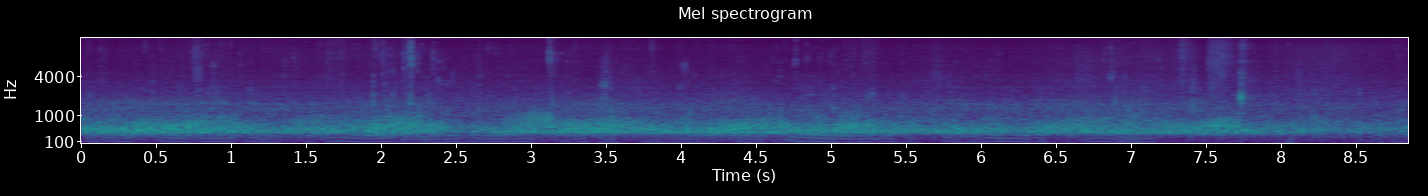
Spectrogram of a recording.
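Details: Over 300 frogs in spring at Teisko, Pirkanmaa, Finland, forming a dense unbroken chorus of low bubbling croaks that swells and fades in waves about every second, with a few faint clicks on top.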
